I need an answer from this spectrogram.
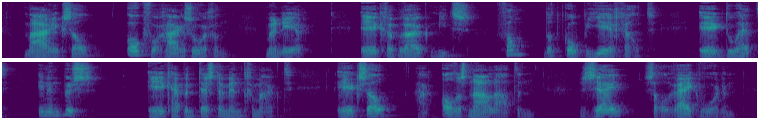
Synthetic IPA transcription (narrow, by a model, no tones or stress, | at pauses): maːɾɪksɑlˠ | owkfʊːɹɦaːɹzɔɹχən | mənɪːr | ɪkχəbrœɥknits | fɑn | dɑtkowpijɪːɹχɛlˠt | ɪk̚duɦət | ɪnənbɵs | ɪkɦɛpəntɛstamɛntχəmaːkt | ɪksɑlˠ | haːɹɑləsnaːlaːtʰən | zɛj | z̥ɑlˠrɛjkʋɔɹdən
